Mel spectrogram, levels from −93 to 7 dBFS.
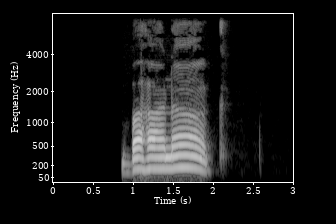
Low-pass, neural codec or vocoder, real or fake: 7.2 kHz; none; real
